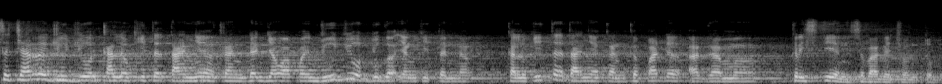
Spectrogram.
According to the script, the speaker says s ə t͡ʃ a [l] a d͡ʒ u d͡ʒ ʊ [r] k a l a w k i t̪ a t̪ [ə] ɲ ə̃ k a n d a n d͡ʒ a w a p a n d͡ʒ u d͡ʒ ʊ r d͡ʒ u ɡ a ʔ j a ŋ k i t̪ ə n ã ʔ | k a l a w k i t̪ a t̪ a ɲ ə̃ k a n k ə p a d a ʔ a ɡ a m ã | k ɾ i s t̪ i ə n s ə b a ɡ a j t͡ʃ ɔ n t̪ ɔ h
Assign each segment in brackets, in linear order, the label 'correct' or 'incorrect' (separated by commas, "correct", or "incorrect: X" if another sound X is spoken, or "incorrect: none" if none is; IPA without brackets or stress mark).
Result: incorrect: ɾ, correct, incorrect: a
